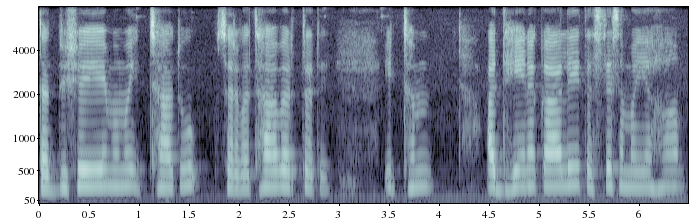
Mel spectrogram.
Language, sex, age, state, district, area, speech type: Sanskrit, female, 18-30, Karnataka, Belgaum, rural, spontaneous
